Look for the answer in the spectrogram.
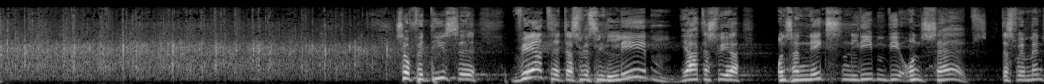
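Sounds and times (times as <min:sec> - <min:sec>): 
crowd clapping: 0:00.0 - 0:04.6
speech: 0:04.0 - 0:10.4.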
